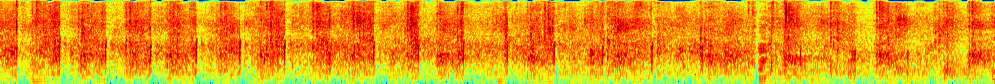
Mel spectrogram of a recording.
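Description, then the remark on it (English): Steady applause from a room full of people at a meeting, given for the editing and reading of the resolutions, dense clapping that holds at an even level throughout without building or fading, with no voices standing out. “I'd like to have a round of applause for the work that Lena did”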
